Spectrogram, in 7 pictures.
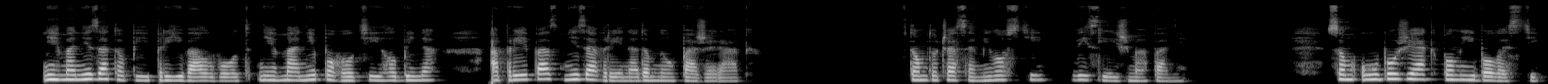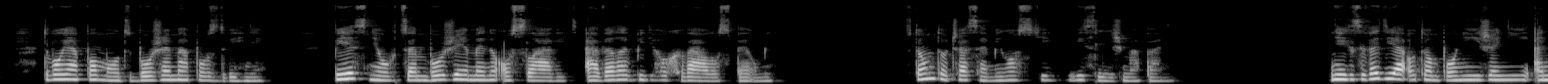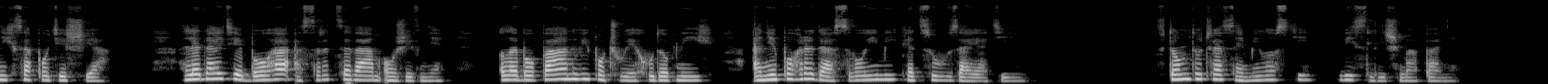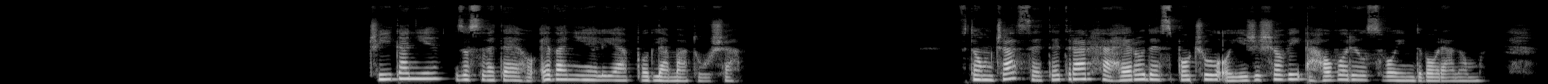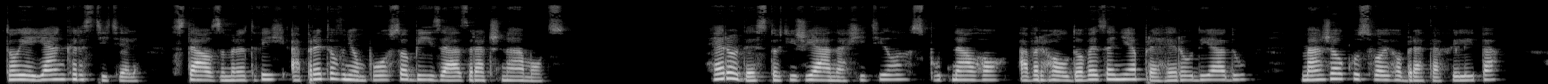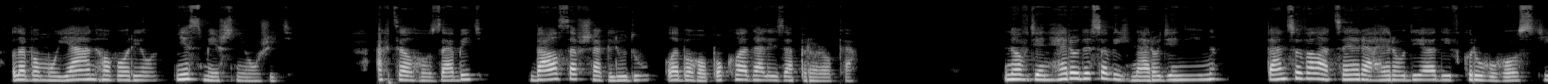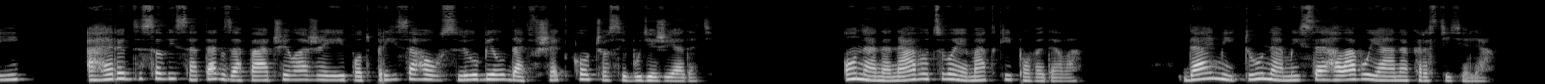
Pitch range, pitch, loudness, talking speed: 170-220 Hz, 200 Hz, -19 LUFS, 105 wpm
